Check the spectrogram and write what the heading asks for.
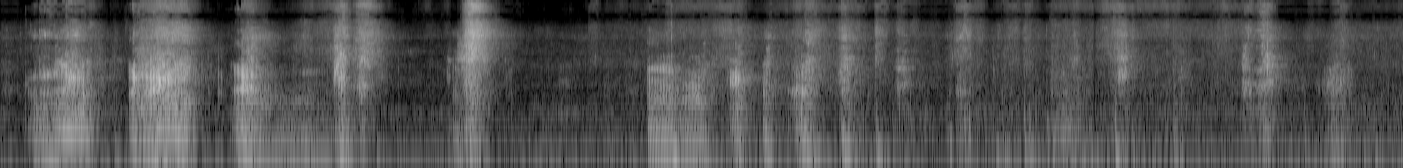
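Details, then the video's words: A dog couple squabble playfully nose-to-nose, trading yaps and love bites in a daily mock argument; a rapid, irregular run of sharp barks and growly yaps, loudest early, then a quicker, softer string of yips. "Dog Husband & Wife Have A Serious Argument Yapping At Each Other Everyday"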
